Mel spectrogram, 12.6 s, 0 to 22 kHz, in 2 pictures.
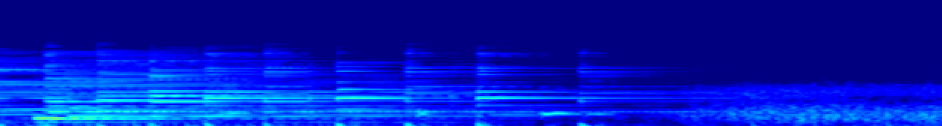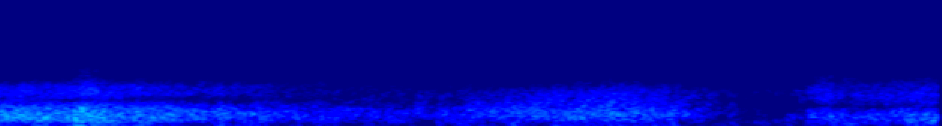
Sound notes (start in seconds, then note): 4.8 wind blowing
